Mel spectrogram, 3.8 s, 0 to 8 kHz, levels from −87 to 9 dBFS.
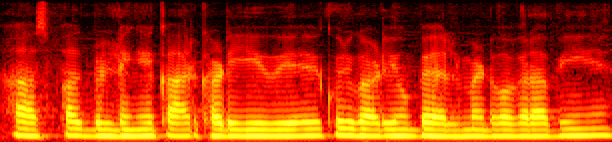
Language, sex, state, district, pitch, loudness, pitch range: Hindi, male, Chandigarh, Chandigarh, 140 Hz, -11 LUFS, 135-140 Hz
